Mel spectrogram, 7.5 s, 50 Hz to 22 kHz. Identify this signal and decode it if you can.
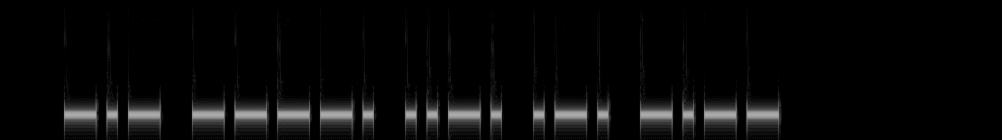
Morse code, heard as a keyed tone, about 15 wpm, 700 Hz. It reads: K9FRY
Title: USA Call Signs - 5 Characters - Repeated 3x - 15wpm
